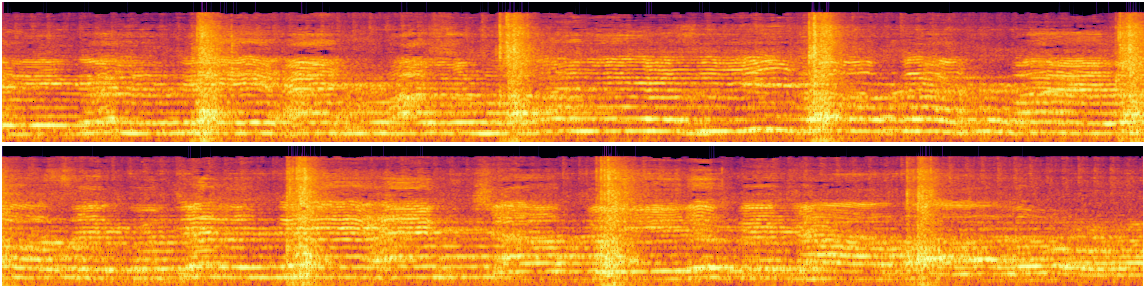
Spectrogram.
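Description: Men beat their chests in a slow, steady rhythm.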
